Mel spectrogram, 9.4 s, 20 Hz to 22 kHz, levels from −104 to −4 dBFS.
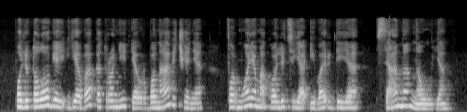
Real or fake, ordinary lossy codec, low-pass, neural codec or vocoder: real; AAC, 64 kbps; 10.8 kHz; none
